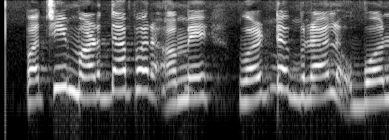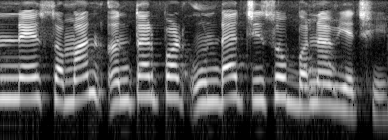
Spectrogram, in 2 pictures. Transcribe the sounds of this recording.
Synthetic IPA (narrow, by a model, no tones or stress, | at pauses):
pət͡ʃʰiməɭd̪apəɾəme | ʋəɾʈəbɾalbonːesəmanənt̪əɾpəɽuɳɖat͡ʃisobənaʋjet͡ʃʰie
